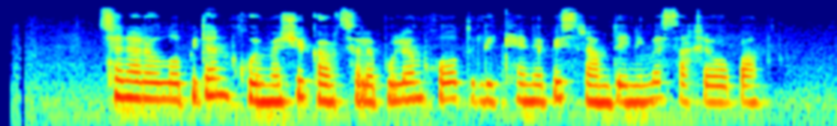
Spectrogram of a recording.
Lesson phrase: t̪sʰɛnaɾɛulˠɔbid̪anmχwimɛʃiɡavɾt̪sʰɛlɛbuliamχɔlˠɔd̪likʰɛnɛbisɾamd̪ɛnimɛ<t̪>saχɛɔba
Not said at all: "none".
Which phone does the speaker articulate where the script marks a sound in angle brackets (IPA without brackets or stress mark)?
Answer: none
